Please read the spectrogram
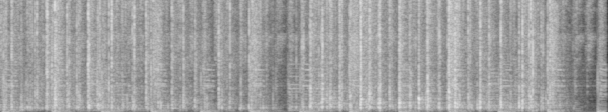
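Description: Garlic cloves rattling inside a closed plastic food container shaken hard, a fast continuous clatter as the cloves knock their papery skins loose; it dies away near the end. Background music with a steady beat runs underneath.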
